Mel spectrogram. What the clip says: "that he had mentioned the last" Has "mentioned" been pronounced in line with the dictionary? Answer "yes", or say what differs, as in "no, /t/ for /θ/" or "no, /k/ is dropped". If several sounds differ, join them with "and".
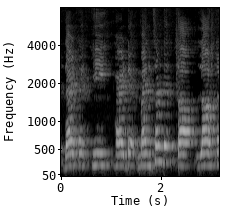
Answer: no, /s/ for /ʃ/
